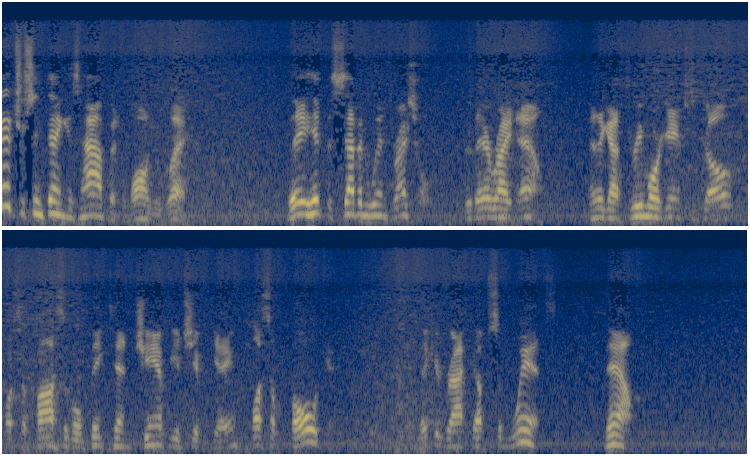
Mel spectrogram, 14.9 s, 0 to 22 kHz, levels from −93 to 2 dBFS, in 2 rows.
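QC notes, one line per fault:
Throughout: noise suppressor artifacts. Room noise sitting about 11 dB under the speech is pulled down about 21 dB between phrases and lets through under them, so the background pumps. A spectrogram shows a noise floor that blinks between dark gaps and speckled patches.
0.10–1.69 s, 2.86–4.29 s, 4.62–4.76 s, 5.13–5.40 s, 5.87–10.79 s, 11.63–12.83 s: speech cut by the noise suppressor. Soft consonants and word tails are taken for noise and dropped by up to about 15–21 dB, roughly four seconds in total, so they sound swallowed. The waveform shows clipped-short envelope tails, and the spectrogram shows faded high-frequency consonant energy.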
